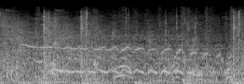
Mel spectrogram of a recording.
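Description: A horse whinnying: one long neigh with a trembling, wavering pitch that starts about half a second in and runs on. It comes just after a sharp crack at the very start.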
